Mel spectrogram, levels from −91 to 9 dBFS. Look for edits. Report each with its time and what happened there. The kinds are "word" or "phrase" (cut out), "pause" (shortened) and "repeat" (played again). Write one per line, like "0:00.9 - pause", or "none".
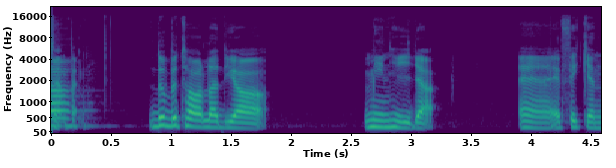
none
